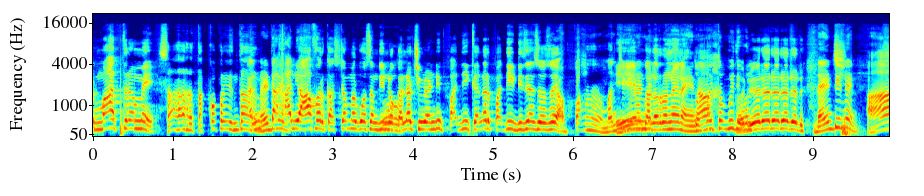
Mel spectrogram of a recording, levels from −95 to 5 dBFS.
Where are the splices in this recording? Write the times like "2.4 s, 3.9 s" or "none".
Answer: none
